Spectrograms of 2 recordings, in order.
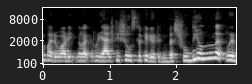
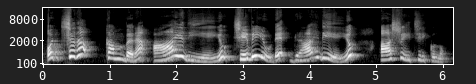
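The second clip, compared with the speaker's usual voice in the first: slow dictation; slower than usual. Shown as a demonstration. Teacher dictating a definition.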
